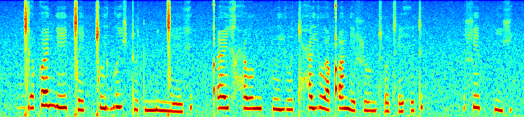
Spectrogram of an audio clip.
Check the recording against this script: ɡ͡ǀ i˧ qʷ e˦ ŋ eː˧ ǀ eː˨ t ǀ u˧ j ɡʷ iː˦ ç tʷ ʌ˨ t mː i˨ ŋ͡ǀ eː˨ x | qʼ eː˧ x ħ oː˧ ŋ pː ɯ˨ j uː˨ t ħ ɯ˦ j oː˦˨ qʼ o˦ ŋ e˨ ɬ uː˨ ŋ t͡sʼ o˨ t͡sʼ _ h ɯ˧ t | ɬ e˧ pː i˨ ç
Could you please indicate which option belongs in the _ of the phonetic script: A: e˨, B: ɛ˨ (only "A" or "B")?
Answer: A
